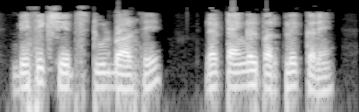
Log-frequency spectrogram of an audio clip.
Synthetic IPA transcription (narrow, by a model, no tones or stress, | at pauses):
beːsɪkʃeːpsʈuːlbaːɾse | ɾɛk̚ʈɛ̃ːŋɡəlpɐɾklɪkːɐɾẽː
